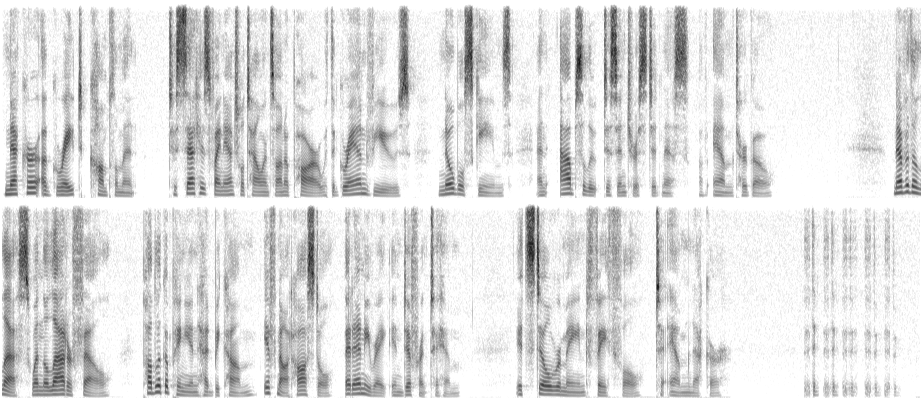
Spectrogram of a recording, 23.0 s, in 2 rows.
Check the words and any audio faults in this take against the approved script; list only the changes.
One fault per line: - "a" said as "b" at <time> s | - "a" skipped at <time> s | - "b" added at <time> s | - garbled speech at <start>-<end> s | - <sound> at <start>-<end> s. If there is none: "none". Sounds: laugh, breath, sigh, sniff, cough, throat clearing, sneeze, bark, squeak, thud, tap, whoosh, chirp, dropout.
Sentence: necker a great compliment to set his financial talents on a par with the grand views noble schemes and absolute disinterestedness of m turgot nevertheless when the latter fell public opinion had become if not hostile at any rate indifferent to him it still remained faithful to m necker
- laugh at 21.5-22.7 s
